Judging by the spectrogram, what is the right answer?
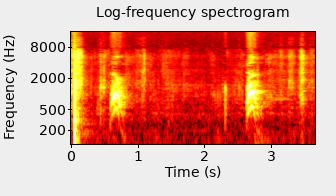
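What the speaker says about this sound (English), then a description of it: "The joys of having a tiny dog." A tiny dog barks in a home kitchen, a few sharp, loud, close yaps separated by short silences, with faint household clatter between them.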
